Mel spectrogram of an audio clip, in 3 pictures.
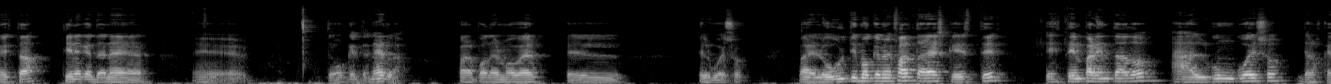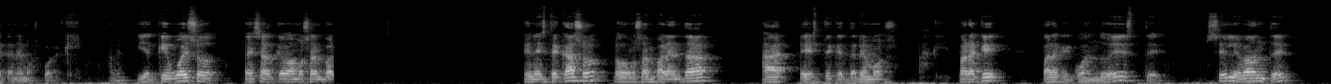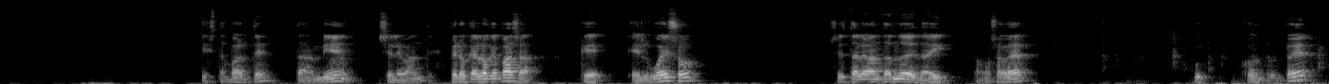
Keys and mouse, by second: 0.0-1.9 ctrl+middle drag, 0.9 r, 1.9 right click, 2.1-6.1 ctrl+middle drag, 6.1 right click, 9.9 right click, 18.9 right click, 23.9 r, 24.9 right click, 25.3 r, 27.3 right click, 28.1 right click, 29.1 r, 30.4 right click, 30.8 r, 31.9 right click, 33.0 r, 35.1 right click, 36.3 right click, 36.9 right click, 37.3 shift+right click, 38.5 Tab.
